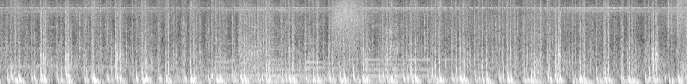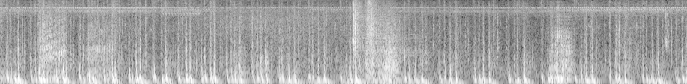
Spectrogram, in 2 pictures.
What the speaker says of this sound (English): That thing where the horse doesn't run fast enough. Run faster, unicorn.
